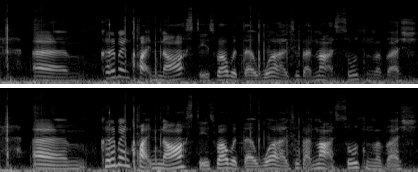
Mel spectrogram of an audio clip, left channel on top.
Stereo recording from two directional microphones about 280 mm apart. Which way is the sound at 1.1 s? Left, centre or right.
Centre.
